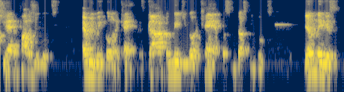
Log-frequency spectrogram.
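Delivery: usual speaking voice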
